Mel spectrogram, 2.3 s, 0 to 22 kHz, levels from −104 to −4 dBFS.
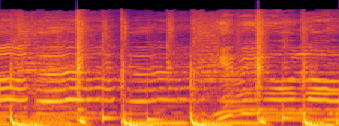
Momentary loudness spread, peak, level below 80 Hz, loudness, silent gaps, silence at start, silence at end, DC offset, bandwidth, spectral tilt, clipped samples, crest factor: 4 LU; 0 dBFS; -22 dBFS; -16 LUFS; none; 0 s; 0 s; under 0.1%; 16.5 kHz; -4 dB/octave; under 0.1%; 16 dB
